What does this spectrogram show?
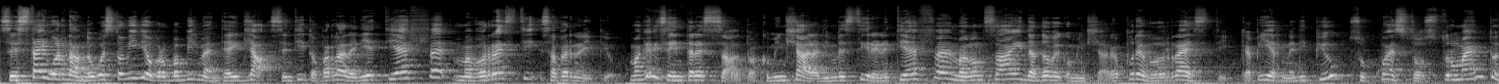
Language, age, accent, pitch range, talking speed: Italian, 30-49, native, 165-235 Hz, 160 wpm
